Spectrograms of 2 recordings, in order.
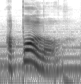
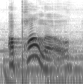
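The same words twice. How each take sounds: First: It is said with an Indonesian accent. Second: It is said with an English accent. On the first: "if I were to say it in an Indonesian accent" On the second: "That's how I would say it in English"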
